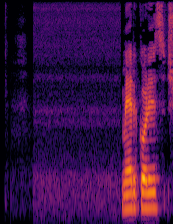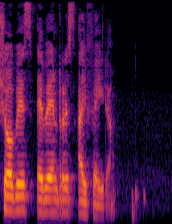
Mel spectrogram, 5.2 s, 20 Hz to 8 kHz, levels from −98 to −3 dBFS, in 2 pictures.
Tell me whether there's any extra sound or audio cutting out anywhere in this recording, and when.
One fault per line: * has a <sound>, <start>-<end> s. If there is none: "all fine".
all fine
